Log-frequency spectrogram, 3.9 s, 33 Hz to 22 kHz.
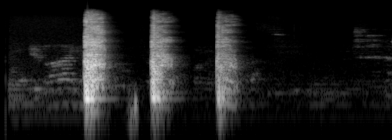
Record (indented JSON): {
  "three_cough_length": "3.9 s",
  "three_cough_amplitude": 26560,
  "three_cough_signal_mean_std_ratio": 0.24,
  "survey_phase": "beta (2021-08-13 to 2022-03-07)",
  "age": "45-64",
  "gender": "Male",
  "wearing_mask": "No",
  "symptom_cough_any": true,
  "symptom_shortness_of_breath": true,
  "symptom_abdominal_pain": true,
  "symptom_fatigue": true,
  "smoker_status": "Ex-smoker",
  "respiratory_condition_asthma": false,
  "respiratory_condition_other": false,
  "recruitment_source": "REACT",
  "submission_delay": "1 day",
  "covid_test_result": "Negative",
  "covid_test_method": "RT-qPCR",
  "influenza_a_test_result": "Negative",
  "influenza_b_test_result": "Negative"
}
